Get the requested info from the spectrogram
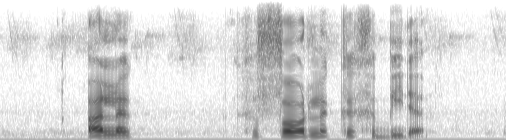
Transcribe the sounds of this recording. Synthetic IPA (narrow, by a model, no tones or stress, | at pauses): ʔɐlə | χəfɑːrləkəχəbidə̰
